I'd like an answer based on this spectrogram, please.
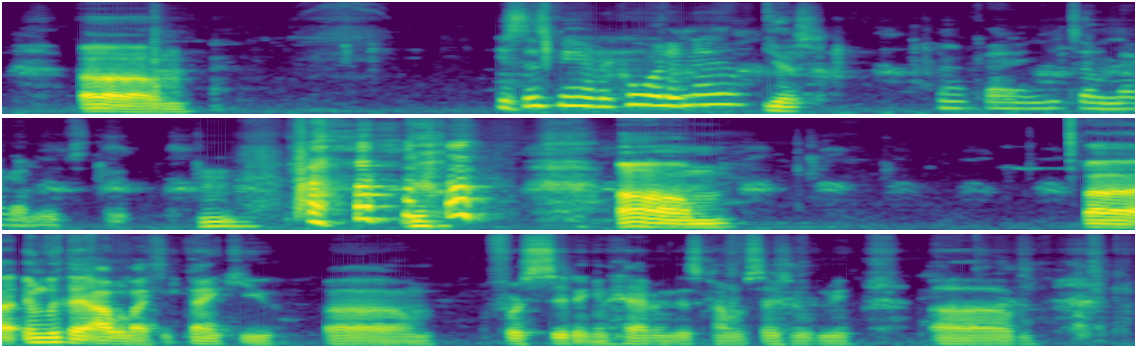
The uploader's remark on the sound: Recorded while I braided her hair on the back porch of her childhood home. Unfortunately a portion of the recording was lost.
